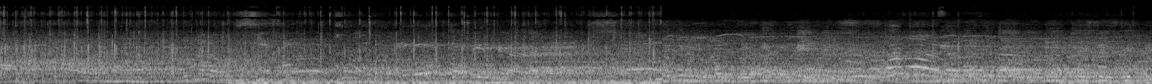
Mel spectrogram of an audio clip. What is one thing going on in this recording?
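A large stadium crowd cheers and roars loudly all around.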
